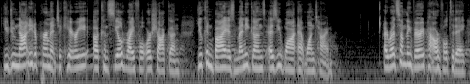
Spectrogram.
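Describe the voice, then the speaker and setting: A woman, a church member, giving a steady, emphatic public reading of a speech in a church. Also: mid-range voice, brisk.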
